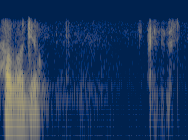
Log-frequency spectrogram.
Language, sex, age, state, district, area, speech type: Assamese, female, 60+, Assam, Dhemaji, rural, conversation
